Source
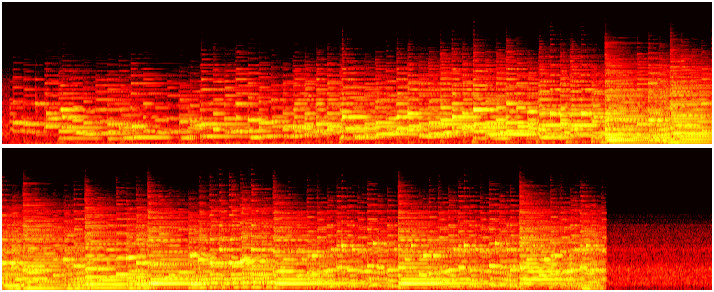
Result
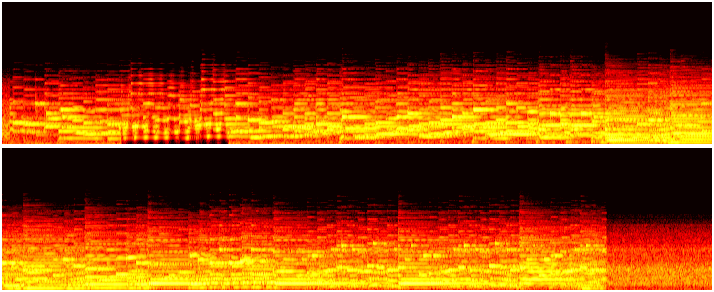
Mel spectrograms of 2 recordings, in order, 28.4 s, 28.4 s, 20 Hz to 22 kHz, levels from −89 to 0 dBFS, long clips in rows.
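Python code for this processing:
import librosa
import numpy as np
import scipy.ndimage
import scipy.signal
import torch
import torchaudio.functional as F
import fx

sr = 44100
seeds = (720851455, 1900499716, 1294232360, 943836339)

y = fx.filter_lfo_highpass(x, sr, shape='sine', hz=4.8, low_hz=300.0, high_hz=2000.0, q=0.99, at=(2.36, 4.51), fade=0.02)
y = scipy.signal.sosfilt(scipy.signal.butter(2, 1200.0, 'lowpass', fs=sr, output='sos'), y)
y = fx.env_flatten(y, sr, amount_pct=50)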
